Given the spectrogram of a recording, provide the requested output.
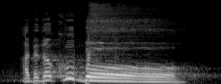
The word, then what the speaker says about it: Antetokounmpo: From Athens, Greece, Sepolia City, Alex, the baby, the family, Antetokounmpo. That's the right way to say on the last name, by the way.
